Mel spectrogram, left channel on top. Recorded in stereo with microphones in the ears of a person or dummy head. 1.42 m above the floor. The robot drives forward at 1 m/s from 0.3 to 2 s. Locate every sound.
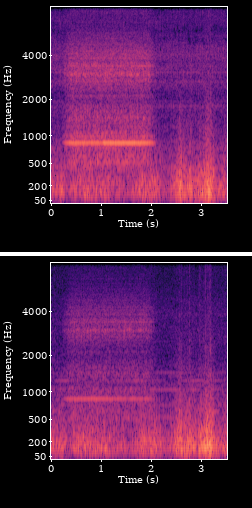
Only background noise.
